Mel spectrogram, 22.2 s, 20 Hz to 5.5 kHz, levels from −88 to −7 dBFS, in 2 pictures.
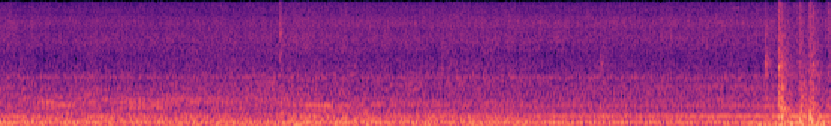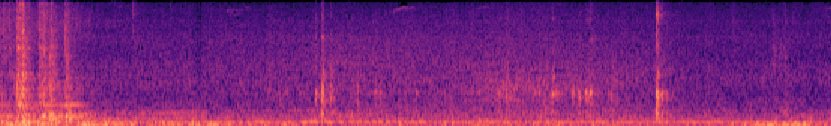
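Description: No technical faults are audible.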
